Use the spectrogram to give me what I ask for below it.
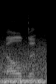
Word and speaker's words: Melbourne: for a long time the local way to sing off saying it is Melbourne Melbourne okay but it's uh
